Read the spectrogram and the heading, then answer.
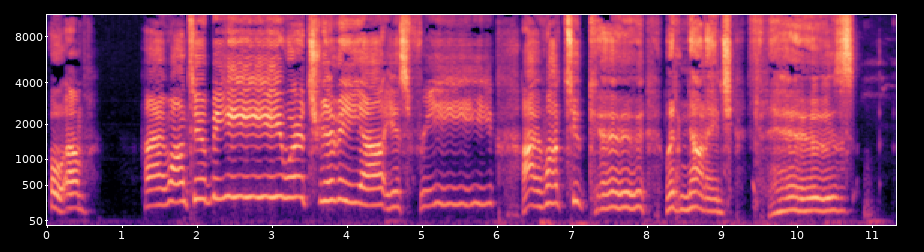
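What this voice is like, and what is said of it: Sung line switching into accent. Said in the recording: “you start with no accent and then all of a sudden bust into an accent”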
